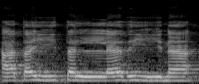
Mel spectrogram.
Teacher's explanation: یا حروف لین میں سے ہے، تو اس لیے یہاں پر لمبا بھی نہیں کریں گے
